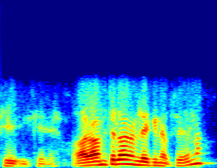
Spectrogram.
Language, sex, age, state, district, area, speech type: Hindi, male, 18-30, Madhya Pradesh, Seoni, urban, conversation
